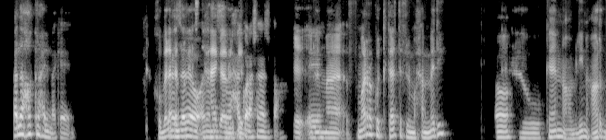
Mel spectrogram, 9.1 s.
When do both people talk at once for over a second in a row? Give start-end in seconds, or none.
2.5-3.8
